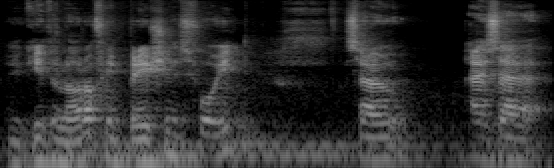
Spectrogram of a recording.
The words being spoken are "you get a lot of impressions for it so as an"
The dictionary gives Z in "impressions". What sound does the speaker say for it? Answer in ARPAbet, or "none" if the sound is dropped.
S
